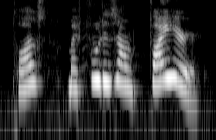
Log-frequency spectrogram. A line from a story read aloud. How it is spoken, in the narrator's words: screamed Jamal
